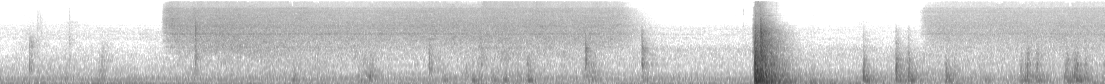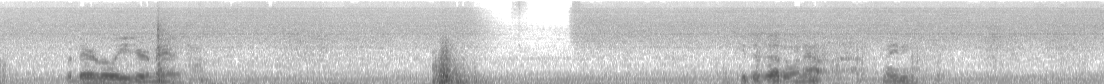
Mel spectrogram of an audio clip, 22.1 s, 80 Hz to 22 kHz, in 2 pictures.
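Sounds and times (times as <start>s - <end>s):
steady hiss: 1.6s - 6.8s, 9.0s - 22.0s
loud knock: 7.6s - 8.1s.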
